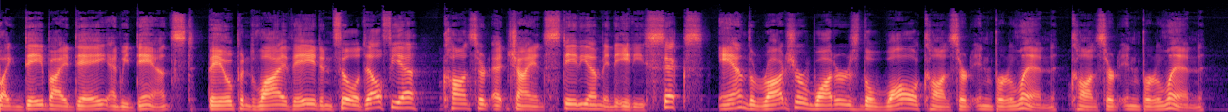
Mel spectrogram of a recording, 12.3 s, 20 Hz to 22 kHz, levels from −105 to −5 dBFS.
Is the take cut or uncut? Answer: cut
